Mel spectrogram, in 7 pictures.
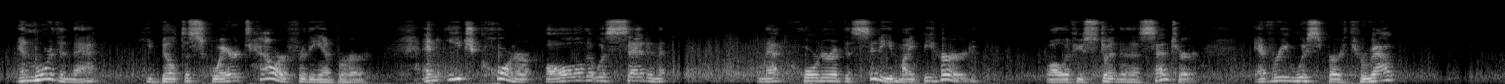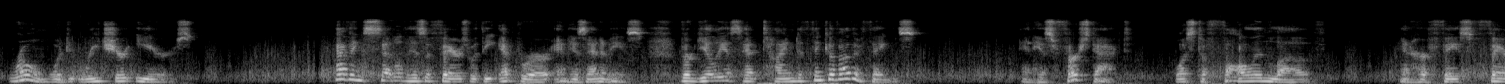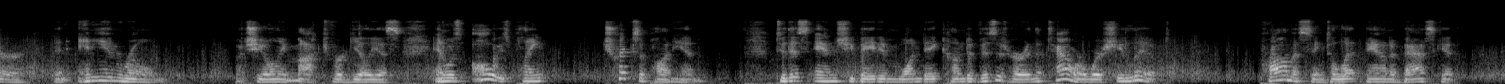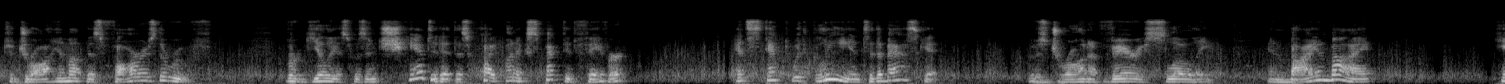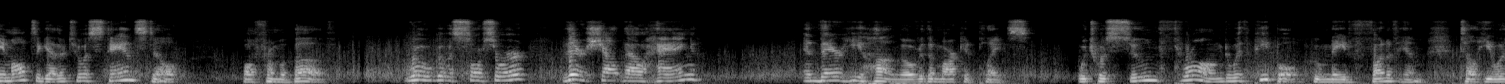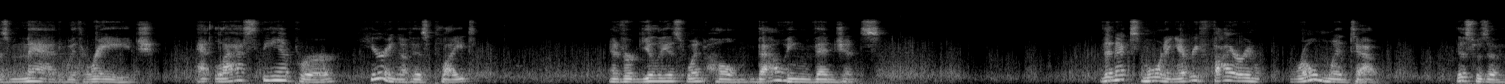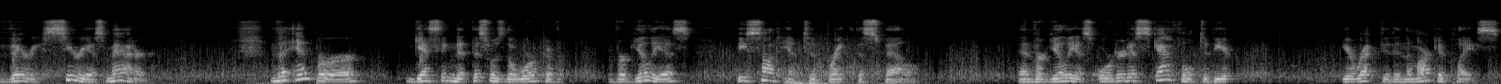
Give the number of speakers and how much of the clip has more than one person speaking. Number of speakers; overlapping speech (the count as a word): one, no overlap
